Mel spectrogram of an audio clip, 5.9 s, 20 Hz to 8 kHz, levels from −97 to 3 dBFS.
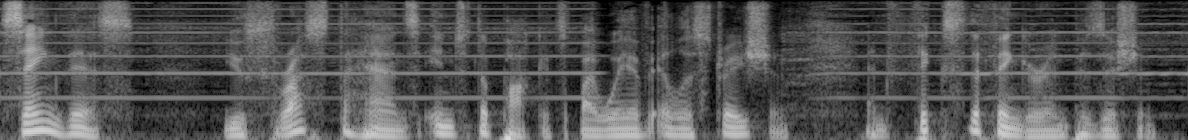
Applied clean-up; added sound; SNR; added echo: none; Bowed string instrument; 18 dB; none.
